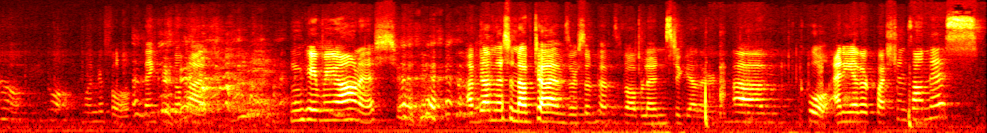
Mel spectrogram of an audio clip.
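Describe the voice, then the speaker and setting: A woman's voice: on the high side, moderate pace, noisy background. A woman leading a public speaking workshop, upbeat and chatty with plenty of fillers. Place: meetup room with a group.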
